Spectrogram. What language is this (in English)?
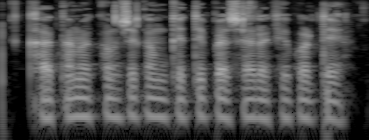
Maithili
